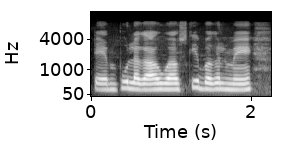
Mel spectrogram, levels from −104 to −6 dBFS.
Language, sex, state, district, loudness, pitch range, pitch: Hindi, female, Jharkhand, Deoghar, -15 LUFS, 185-200 Hz, 190 Hz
